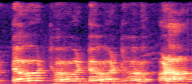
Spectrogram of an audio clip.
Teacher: जैसे अगर हम टा बोल रहे हैं तो टा के उच्चारण के दौरान आप महसूस कर सकते हैं कि आपकी जो जीभ है वह कुछ टेढ़ी होकर आपके ऊपर वाले भाग को टच कर रही होती है, जिसे हम कहते हैं मूर्धा।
